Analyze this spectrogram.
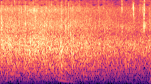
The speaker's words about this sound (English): Let's give God all the glory. If you believe that, give a loud hand clap.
